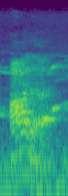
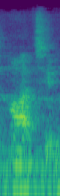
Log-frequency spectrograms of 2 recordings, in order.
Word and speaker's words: oughta: Okay, so oughta is ought to.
